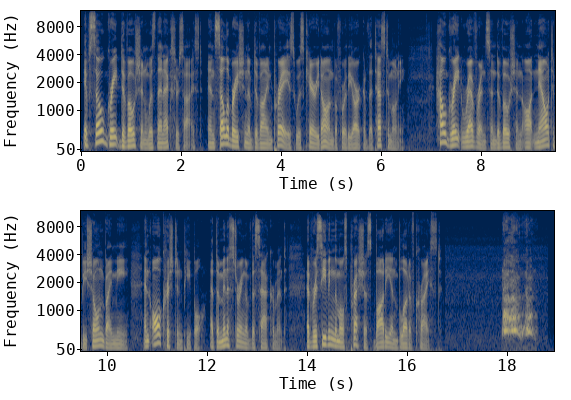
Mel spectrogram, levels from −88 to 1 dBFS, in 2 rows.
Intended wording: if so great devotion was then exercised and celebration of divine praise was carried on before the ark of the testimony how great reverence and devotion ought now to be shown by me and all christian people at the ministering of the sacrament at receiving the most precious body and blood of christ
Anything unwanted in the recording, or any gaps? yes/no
yes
